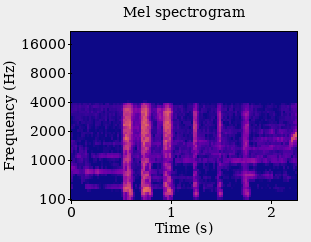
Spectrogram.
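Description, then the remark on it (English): A pet chicken named Salty squawks loudly in a rapid series of six harsh calls, the first three long and strongest, the last three shorter and softer, over a faint steady hum. “Screaming chicken, you're supposed to be in bed.”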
